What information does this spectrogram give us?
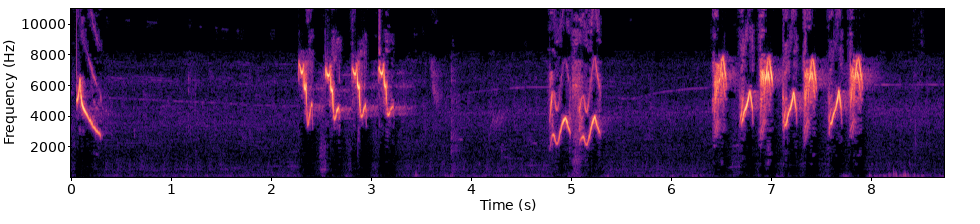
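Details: Java sparrow singing a varied full song: one falling whistle, then a quick run of four high notes, three wavy warbles and a fast series of six bright notes.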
